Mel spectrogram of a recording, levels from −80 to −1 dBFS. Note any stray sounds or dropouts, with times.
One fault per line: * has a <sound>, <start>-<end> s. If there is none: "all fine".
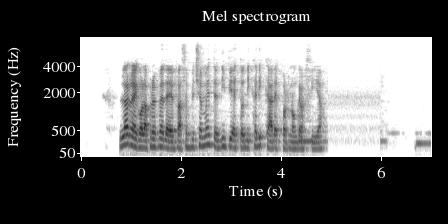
all fine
